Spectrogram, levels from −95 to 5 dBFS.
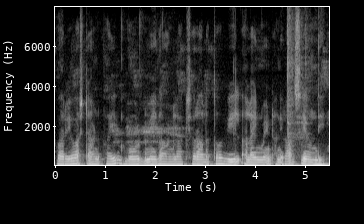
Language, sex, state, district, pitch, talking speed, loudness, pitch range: Telugu, male, Telangana, Mahabubabad, 130 Hz, 140 wpm, -19 LUFS, 125-135 Hz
